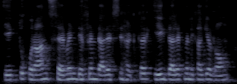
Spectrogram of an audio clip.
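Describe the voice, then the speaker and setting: A man with a high-pitched, fairly flat voice lectures a class at a quick pace. He explains things step by step, counts his points aloud, and mixes English terms into his speech.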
